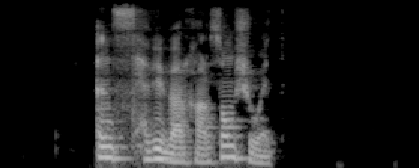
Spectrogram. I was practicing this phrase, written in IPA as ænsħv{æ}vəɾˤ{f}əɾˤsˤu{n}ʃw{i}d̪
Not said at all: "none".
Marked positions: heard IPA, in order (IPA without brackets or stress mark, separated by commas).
i, χ, m, æ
